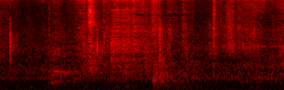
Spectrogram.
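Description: Faint clicks and handling noise as a car door is swung up open.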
